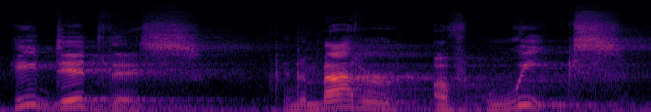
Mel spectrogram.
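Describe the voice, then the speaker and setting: A brusque, tight-fisted boss acted by a man in a staged musical. His voice is very forceful and cutting, with lively swings in pitch. It carries through an echoey theatre hall. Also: slow pace, heavily acted. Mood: curt, irritated.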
